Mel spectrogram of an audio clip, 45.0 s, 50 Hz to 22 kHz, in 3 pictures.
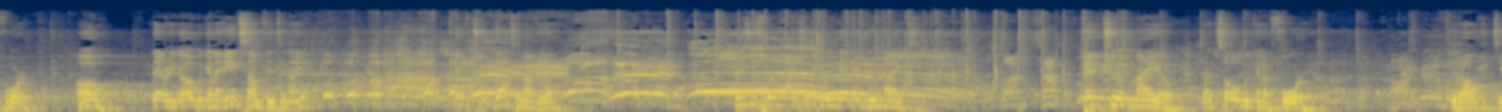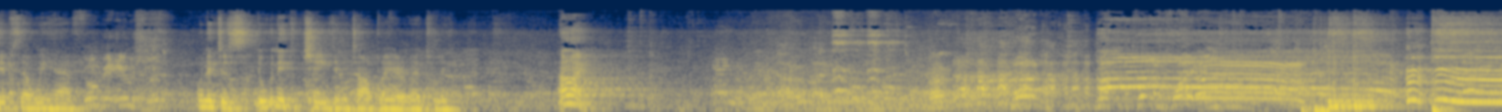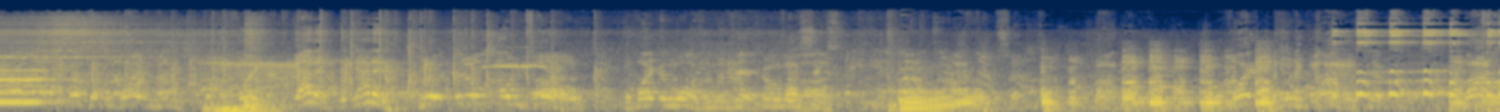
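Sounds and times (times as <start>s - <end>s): people talking indistinctly: 28.3s - 45.0s
bass guitar through amplifier: 32.0s - 33.0s, 39.0s - 45.0s
electric guitar through amplifier: 39.0s - 45.0s.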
